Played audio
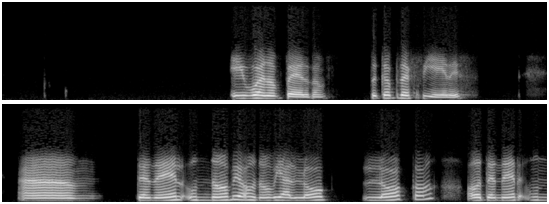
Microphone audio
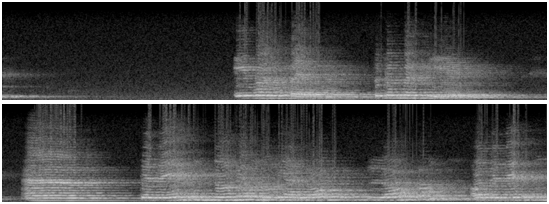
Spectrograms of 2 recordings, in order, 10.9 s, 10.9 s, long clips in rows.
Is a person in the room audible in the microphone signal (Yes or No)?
No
